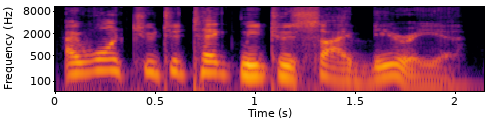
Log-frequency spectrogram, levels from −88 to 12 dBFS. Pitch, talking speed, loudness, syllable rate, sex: 125 Hz, 225 wpm, -18 LUFS, 5.0 syllables/s, male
